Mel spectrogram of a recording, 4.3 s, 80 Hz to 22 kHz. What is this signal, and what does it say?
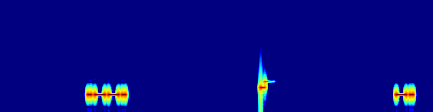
Morse code, heard as a keyed tone, about 36 wpm, 700 Hz. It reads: P N
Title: Single Letters - Phonetic Pronunciation 35wpm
